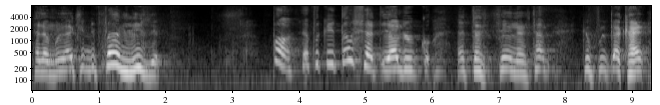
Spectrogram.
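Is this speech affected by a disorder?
Yes: cerebral palsy; lack of oxygen at birth, premature.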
